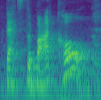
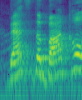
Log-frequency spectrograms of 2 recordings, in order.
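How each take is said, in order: First: Said in the usual way. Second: Higher and louder, laughing with delight; excited with a laugh. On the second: Real, not acted. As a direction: burst out joyfully with a laugh.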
